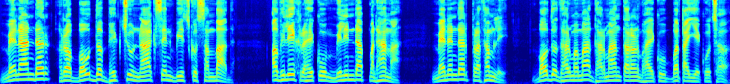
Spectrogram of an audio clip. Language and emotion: Nepali, neutral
